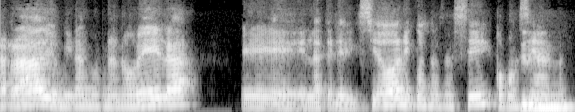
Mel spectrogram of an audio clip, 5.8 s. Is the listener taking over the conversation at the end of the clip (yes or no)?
yes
